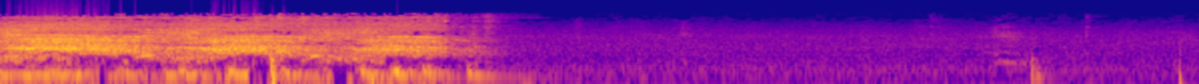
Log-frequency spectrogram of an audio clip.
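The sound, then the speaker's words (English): An audience loudly chants in welcome at a devotional gathering, many voices together in a loud, sustained chorus that cuts off after about five seconds, leaving near silence with a few faint clicks. “So let us welcome them in our traditional style by loudly chanting.”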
